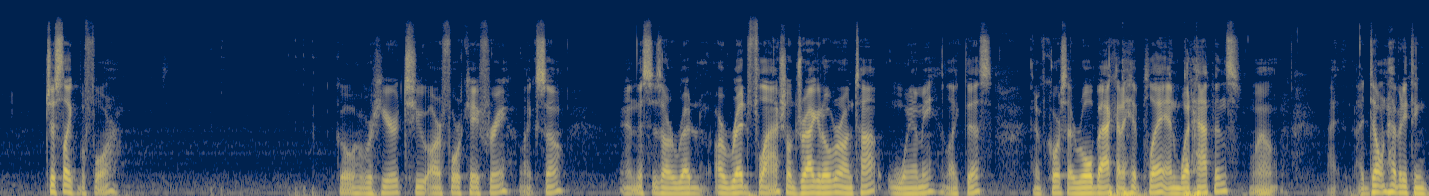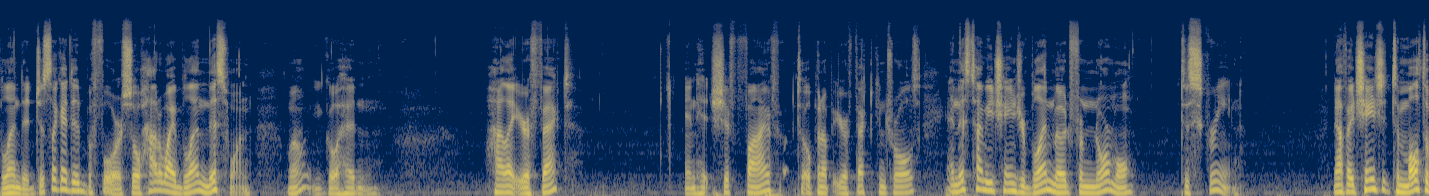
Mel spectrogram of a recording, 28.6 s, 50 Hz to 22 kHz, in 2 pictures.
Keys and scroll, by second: 11.1 space, 21.8 shift+5.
